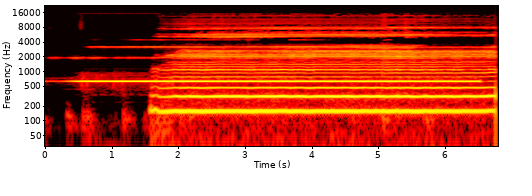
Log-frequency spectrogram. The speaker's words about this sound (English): But so as an example, right, I'm going to play 639 hertz, and so if I wanted to tune myself or kind of hum to it, I would just listen to it, and then I would start to make that sound, right? So hopefully you can hear it.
